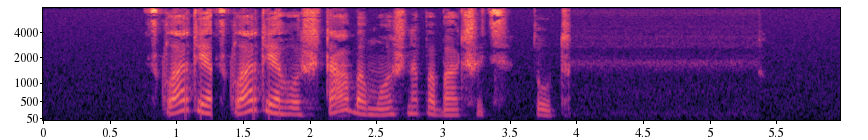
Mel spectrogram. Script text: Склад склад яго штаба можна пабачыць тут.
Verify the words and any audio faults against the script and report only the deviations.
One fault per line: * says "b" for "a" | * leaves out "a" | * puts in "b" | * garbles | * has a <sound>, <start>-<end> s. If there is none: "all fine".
all fine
